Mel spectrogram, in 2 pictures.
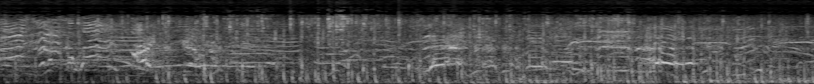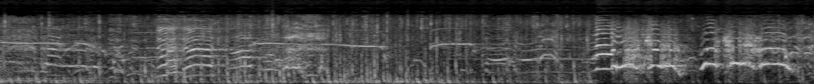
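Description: Horse hooves clattering on a hard dirt lane as a rider gallops through, under continual screaming and wailing of women and children.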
